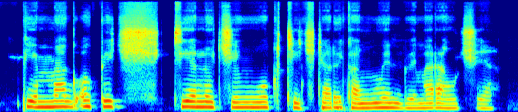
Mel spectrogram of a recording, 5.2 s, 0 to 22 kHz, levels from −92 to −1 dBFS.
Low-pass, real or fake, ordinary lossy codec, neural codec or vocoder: none; fake; none; codec, 44.1 kHz, 2.6 kbps, SNAC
